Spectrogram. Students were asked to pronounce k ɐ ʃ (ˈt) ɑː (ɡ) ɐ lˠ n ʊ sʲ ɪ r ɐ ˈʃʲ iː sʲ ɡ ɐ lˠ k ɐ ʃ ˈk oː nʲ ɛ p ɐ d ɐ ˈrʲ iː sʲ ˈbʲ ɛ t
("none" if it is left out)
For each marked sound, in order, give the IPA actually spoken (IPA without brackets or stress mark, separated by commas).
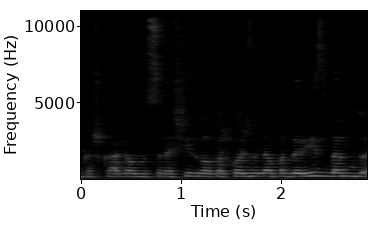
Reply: k, ɡ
